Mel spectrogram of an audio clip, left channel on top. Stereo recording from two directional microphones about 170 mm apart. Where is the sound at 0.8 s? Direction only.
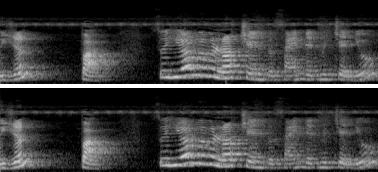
65° right (ahead or behind).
